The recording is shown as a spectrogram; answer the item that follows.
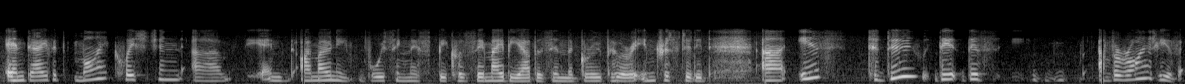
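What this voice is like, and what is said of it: Australian accent, North Queensland. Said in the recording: “clearly mine is quite distinctive ... So I'm assuming you have an Australian accent? ... Yes, that's correct. ... North Queensland.”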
